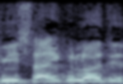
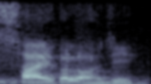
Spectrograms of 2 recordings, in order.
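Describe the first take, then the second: First: A p sound is said before the s. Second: The word starts directly with the s sound. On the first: The speaker calls it wrong. "पी साइकोलॉजी नहीं कह सकते हैं" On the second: The speaker calls it right. "सिर्फ क्या बोलेंगे?"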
